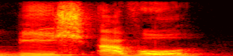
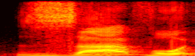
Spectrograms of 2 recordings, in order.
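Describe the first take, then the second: First: The s stays separate from the following vowel. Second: The s is joined to the following vowel. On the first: The speaker calls it wrong. "e não" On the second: The speaker calls it right. "associar essa consoante à vogal, fazendo uma sílaba"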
